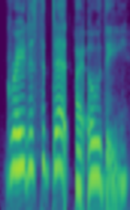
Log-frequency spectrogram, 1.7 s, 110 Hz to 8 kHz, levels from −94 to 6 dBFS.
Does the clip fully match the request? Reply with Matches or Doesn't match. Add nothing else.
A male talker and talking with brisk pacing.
Doesn't match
